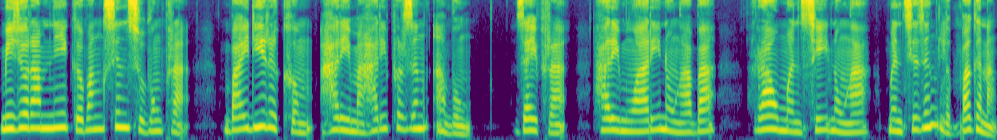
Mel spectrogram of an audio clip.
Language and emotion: Bodo, neutral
